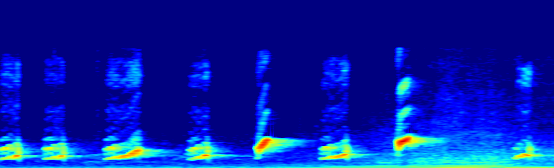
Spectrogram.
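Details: Red-whiskered bulbul flock leader singing 'ché': a string of eight sharp, rising chirps at uneven half-second intervals, two of them louder and higher, over light background rumble.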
